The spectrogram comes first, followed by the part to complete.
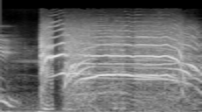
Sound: screaming

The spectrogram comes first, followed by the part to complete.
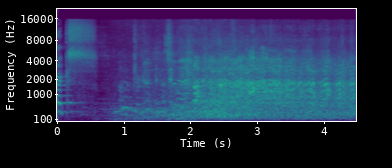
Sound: audience laughs

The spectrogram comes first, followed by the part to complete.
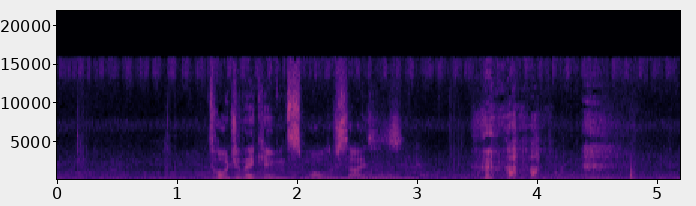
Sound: laughs

